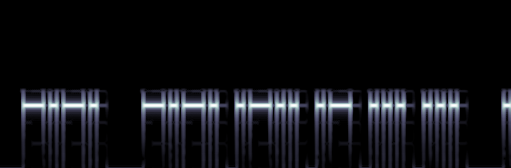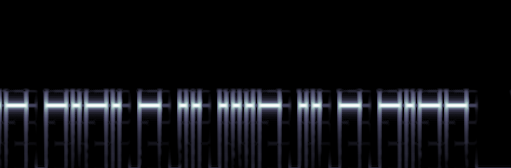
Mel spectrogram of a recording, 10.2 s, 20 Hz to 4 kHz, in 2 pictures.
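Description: Morse code, heard as a keyed tone, about 18 wpm, 750 Hz. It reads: C CLASS ACTIVITY
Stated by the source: 18 WPM Morse code practice from a national amateur radio association's code archive.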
